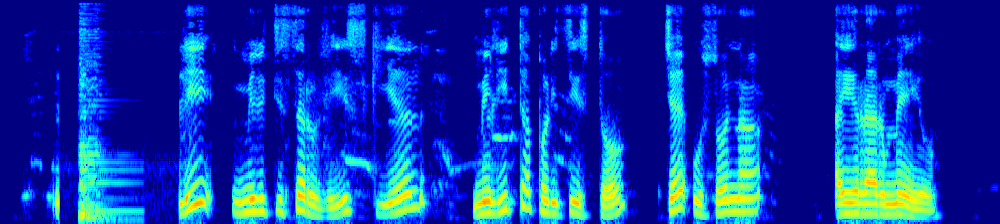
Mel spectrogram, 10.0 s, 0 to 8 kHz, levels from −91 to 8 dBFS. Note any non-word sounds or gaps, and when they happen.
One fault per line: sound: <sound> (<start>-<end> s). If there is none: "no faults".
sound: thud (0.8-1.5 s)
